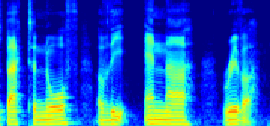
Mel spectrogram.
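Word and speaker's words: Aisne: to north of the Enna River. I had to look up how to pronounce that because it's written Asni.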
